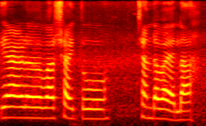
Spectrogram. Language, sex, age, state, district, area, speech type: Kannada, female, 30-45, Karnataka, Bidar, rural, spontaneous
